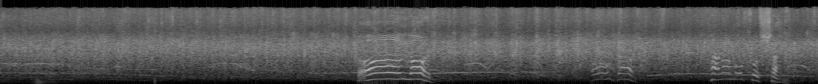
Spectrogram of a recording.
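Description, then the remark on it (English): An audience claps steadily throughout during a praise break, a dense, continuous wash of many hands at an even level, while a man's voice calls out loudly a few times over it. “Come on, I need you to clap from the front to the back.”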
